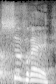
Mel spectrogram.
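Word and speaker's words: Sepvret: Sevray, le nom de la commune s'écrit S-E-P-V-R-E-T, Sevray, dans les Deux-Sèvres, à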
